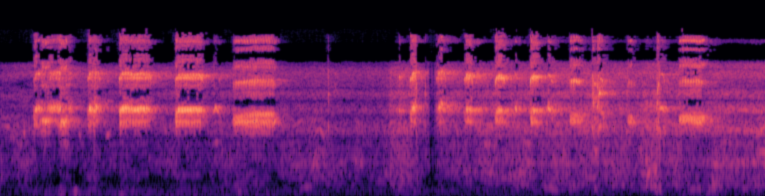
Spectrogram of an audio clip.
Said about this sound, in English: So check this out again. This is a llama doing kind of like an alert call to the other llamas.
